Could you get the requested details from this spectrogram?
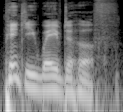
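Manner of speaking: usual speaking voice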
